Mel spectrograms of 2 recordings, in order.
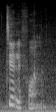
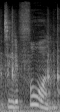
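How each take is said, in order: First: The stress is on the first syllable. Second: The stress is on the last syllable. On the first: The speaker calls it wrong. "if it was uh, falling on the first one, it would have sounded as telephone" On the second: The speaker calls it right. "But we pronounce this телефон"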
